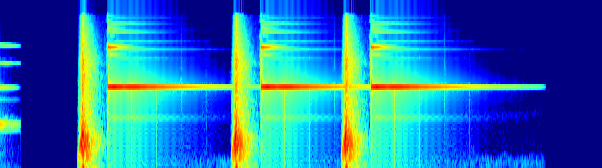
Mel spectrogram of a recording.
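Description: Notification-bell sound effect for a subscribe animation, heard three times: a short knock, then a bright bell ding that rings and fades. The last ding dies away before the end.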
